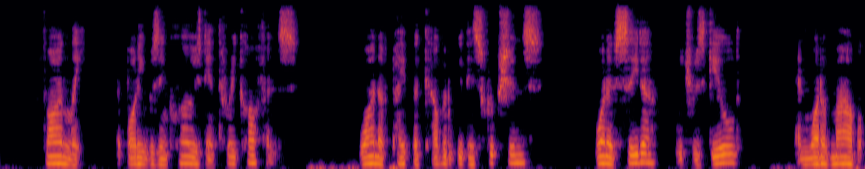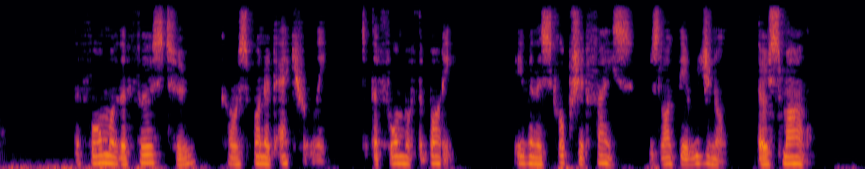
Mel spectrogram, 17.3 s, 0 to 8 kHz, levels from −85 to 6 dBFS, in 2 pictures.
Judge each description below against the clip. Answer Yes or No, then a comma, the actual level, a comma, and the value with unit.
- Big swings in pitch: No, average, 2.7 semitones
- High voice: No, low, 115 Hz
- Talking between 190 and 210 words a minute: No, average, 165 wpm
